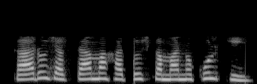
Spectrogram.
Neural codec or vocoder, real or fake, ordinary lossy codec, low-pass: none; real; MP3, 24 kbps; 3.6 kHz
